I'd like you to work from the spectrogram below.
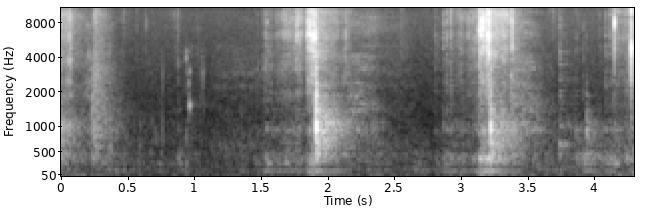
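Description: A knife chops white carrots in a colonial kitchen, giving a few sharp separate thuds against a board spaced about a second apart, close and fairly quiet, with no talk.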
